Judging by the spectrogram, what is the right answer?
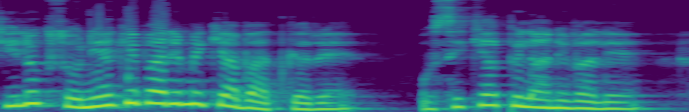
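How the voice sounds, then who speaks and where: A woman's voice: on the high side, very animated, fast talker, muffled recording, pitched above the performer's own voice. A woman voicing a meek, earnest young village girl in a dramatised moral story, speaking in a pleading way. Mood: worried.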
